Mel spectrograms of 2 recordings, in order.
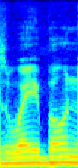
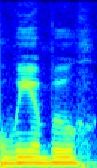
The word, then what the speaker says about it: Weibo: Yes, it is Weibo, not Weibo. as many people might just overall generalize it to be due to its foreign-sounding name.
